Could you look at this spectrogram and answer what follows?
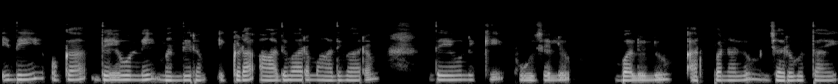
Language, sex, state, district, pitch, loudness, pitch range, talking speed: Telugu, female, Andhra Pradesh, Krishna, 205 Hz, -25 LUFS, 190-215 Hz, 85 wpm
